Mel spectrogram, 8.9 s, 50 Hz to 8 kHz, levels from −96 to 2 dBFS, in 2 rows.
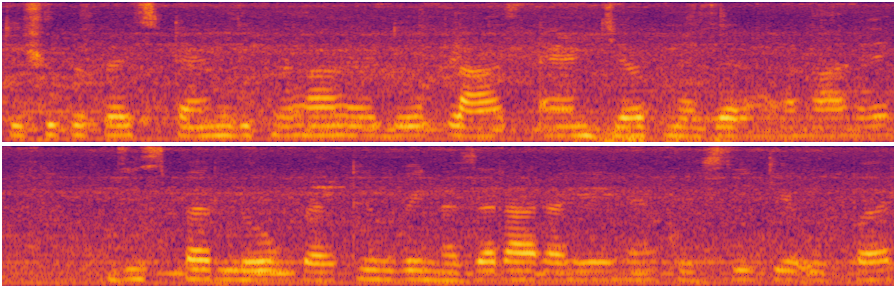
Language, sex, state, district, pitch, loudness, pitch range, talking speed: Hindi, female, Chhattisgarh, Raipur, 190 Hz, -17 LUFS, 185-200 Hz, 170 wpm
